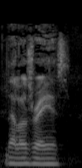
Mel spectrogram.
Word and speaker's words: De Los Reyes: De Los Reyes. – De Los Reyes. Uh-huh. You don't roll your R, though.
